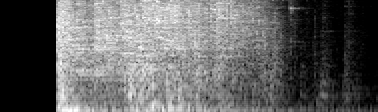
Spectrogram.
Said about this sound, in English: He reached down, picked up a brick, and threw it right through one of the big glass doors. The door shattered loudly into a million pieces.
